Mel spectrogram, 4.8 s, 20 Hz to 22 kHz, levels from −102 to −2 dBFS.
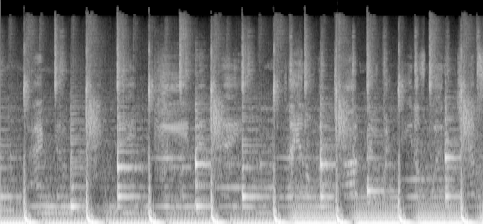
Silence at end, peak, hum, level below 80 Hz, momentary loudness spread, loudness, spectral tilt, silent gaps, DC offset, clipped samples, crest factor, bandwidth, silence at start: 0 s; 0 dBFS; none; -10 dBFS; 5 LU; -13 LUFS; -5.5 dB/octave; none; under 0.1%; under 0.1%; 8 dB; 14.5 kHz; 0 s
